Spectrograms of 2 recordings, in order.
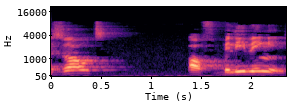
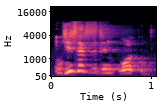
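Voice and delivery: normal talking voice

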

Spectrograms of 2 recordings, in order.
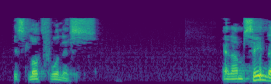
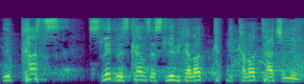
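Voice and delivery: laughing excitedly; 7 semitones higher than usual. Real, not acted. Preacher teasing the congregation, laughing and excited. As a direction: bubble over with glee at the joke. Joking about bingeing Game of Thrones.

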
